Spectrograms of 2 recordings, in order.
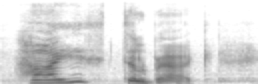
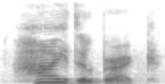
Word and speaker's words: Heidelberg: The first syllable is stressed, so Heidelberg. and the G at the end of the word is pronounced as K. Let's say the name of the town, Heidelberg. Heidelberg.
